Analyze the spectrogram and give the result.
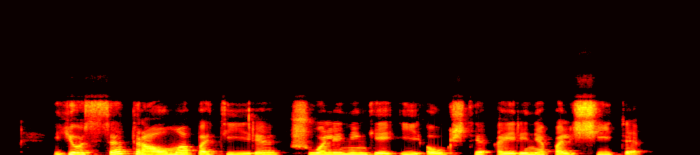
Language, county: Lithuanian, Šiauliai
